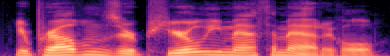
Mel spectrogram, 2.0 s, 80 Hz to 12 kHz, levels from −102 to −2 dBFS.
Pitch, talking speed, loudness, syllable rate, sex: 135 Hz, 155 wpm, -17 LUFS, 7.3 syllables/s, male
